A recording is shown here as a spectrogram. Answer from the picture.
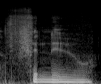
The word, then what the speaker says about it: Finau: Tony Finau, by the way. Finau. I mispronounced it. I always do that. – Finau. – That's how it's F-I-A-N-U, so it looks like Finau, but it's Finau.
